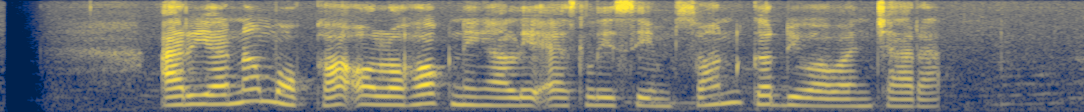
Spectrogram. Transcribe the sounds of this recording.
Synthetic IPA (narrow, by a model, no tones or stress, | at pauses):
ʔaɾianamɔkaʔɔlɔɦɔk̚niŋaliʔɛslisimsɔnkɨrdiwawaɲt͡ʃaɾa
